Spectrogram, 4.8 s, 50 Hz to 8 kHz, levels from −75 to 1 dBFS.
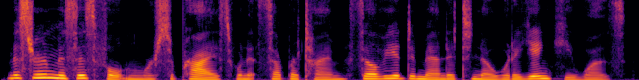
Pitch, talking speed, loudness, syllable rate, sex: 205 Hz, 225 wpm, -18 LUFS, 5.9 syllables/s, female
